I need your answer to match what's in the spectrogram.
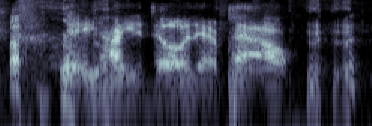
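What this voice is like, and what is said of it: Gruff truck-driver voice. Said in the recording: “I sound like a truck driver”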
